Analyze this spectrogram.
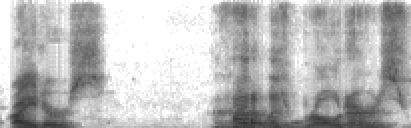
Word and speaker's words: Reuters: And I always called them routers. Yeah. They're actually pronounced Reuters.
